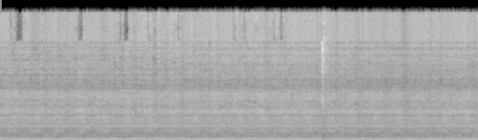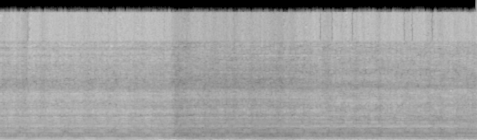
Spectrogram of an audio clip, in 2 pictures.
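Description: A furnace motor runs with a loud, rough low hum and uneven rumble, pointing to a worn motor bearing.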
